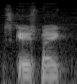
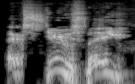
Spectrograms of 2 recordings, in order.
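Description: First: It is said quietly and politely. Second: It is said loudly and angrily.

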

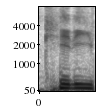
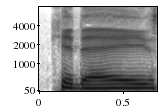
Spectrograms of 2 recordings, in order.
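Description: First: The name is said in a plain way. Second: The name is said in a fancy way.

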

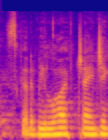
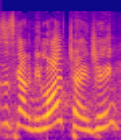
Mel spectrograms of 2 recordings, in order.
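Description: First: It sounds flat and unenthusiastic. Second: It sounds lively and excited.

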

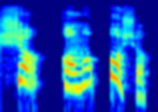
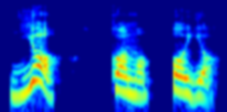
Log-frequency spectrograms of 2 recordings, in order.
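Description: First: Both y and ll are said with sh. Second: Both y and ll are said with y. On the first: "That's fine" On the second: "without the sh sound"

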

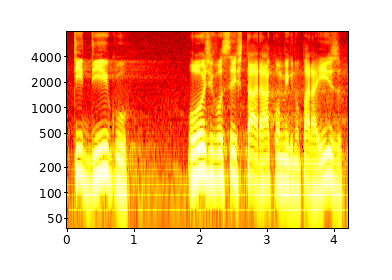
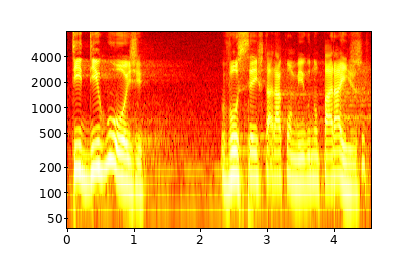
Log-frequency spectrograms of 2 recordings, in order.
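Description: First: The pause comes before 'hoje'. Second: The pause comes after 'hoje'.

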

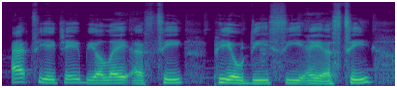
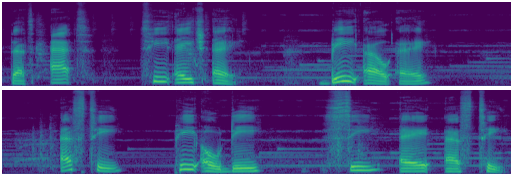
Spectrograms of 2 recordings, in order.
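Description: First: The letters are spelled out at normal speed. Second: The letters are spelled out slowly.

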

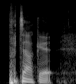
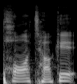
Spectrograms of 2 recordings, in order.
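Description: First: The first syllable is a reduced "puh" sound. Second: The first syllable is a full "paw" sound. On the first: This is how locals say it. "here in Rhode Island, it's Pawtucket, like yeah. P-U-H apostrophe Tucket" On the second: This is how outsiders say it. "everyone pronounces it Pawtucket"

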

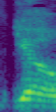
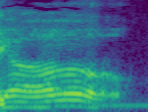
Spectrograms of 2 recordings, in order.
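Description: First: The word is said short and plain. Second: The word is stretched out long.

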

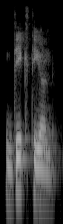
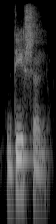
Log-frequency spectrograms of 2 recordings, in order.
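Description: First: It is read with Spanish letter sounds. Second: It is read with English sounds and stress. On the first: "como si fuera española" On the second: "en pronunciación inglesa"

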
